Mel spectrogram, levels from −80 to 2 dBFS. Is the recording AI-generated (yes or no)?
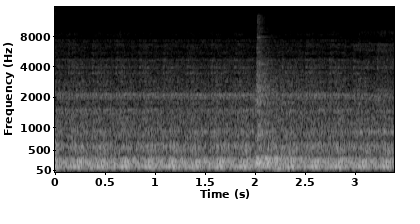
yes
